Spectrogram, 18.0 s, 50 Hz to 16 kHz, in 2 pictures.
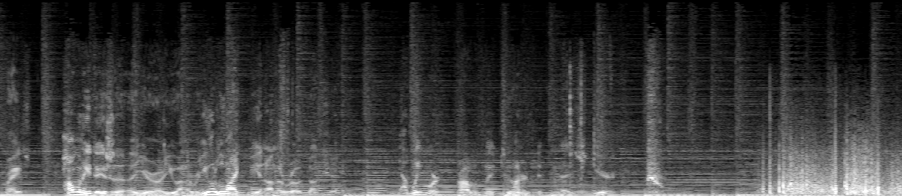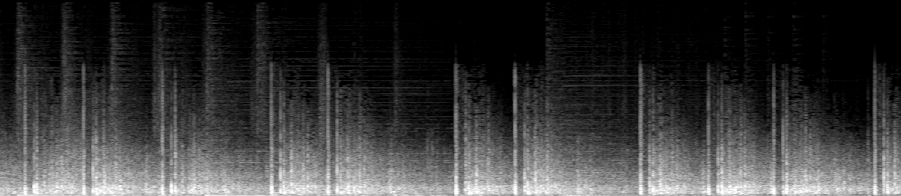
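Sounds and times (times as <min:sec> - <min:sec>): fireworks crackling: 0:07.4 - 0:18.0
fireworks bangs: 0:07.6 - 0:18.0.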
